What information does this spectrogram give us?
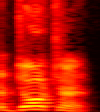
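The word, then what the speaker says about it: daughter: ভাওয়ালের পর জি এইচ থাকলে জি এইচ দুটোই সাইলেন্ট। রাইট, রাইট মানে সঠিক। তারপর ডটার, ভাওয়ালের পরে জি এইচ আছে, জি এইচ দুটোই সাইলেন্ট।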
